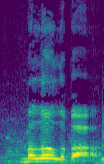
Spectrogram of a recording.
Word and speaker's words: Mooloolaba: Mooloolaba.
